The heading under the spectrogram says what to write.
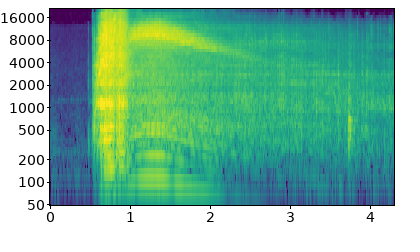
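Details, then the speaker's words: Black & Decker LST220 cordless string trimmer after repair (re-soldered connector; would not start even with a new battery): motor whirs up as over-long line snaps off, then spins down smoothly with no grinding; running normally. "That is Grandma's whippers snapper ready to go."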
